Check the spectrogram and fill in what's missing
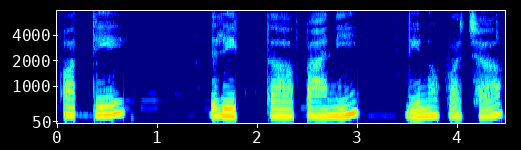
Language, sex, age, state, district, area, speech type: Nepali, female, 18-30, West Bengal, Darjeeling, rural, spontaneous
